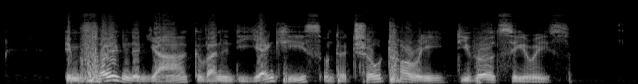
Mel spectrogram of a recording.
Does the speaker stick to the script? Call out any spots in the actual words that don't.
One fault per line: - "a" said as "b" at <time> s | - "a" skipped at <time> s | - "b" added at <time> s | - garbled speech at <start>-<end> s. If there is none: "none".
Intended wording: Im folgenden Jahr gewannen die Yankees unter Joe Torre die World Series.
none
